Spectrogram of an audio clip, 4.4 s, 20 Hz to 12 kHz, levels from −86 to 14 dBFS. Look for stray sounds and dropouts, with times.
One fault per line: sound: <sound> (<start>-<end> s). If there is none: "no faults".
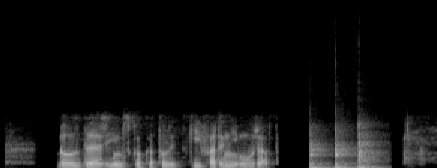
sound: thud (3.1-3.9 s)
